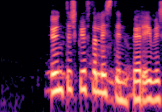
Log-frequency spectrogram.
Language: Icelandic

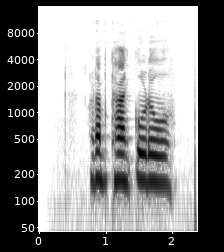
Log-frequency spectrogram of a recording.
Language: Thai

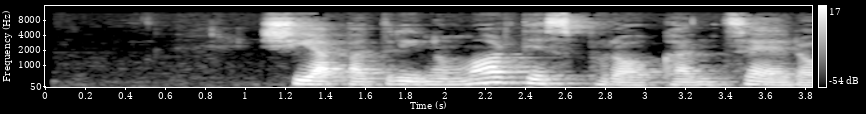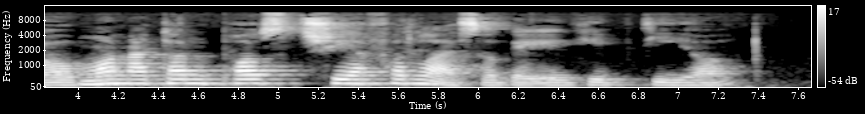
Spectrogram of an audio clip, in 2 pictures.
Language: Esperanto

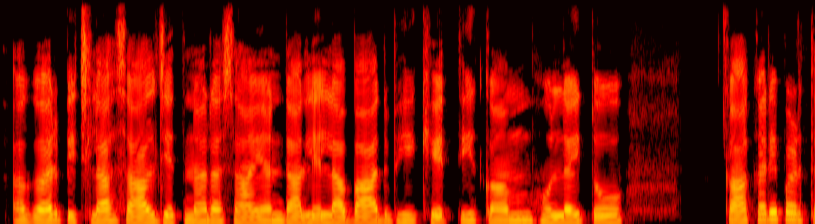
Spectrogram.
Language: Magahi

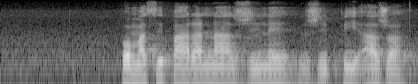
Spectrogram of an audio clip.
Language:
Venda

